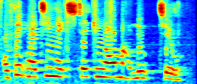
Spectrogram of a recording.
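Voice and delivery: ordinary talk, nothing marked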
